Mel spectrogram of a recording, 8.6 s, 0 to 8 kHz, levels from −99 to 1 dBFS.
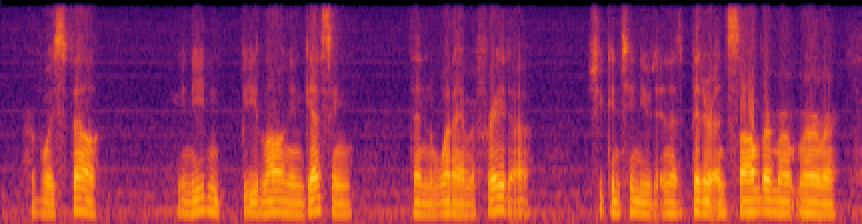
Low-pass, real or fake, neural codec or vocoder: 7.2 kHz; real; none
